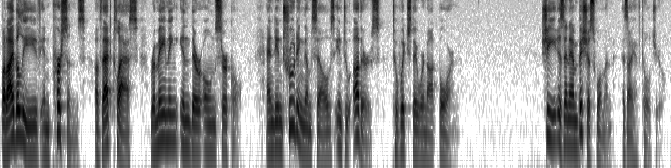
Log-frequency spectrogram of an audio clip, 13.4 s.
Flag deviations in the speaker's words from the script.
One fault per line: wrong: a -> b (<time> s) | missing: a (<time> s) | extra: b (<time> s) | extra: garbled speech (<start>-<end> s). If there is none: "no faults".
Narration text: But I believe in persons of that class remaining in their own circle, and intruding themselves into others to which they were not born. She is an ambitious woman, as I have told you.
no faults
